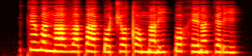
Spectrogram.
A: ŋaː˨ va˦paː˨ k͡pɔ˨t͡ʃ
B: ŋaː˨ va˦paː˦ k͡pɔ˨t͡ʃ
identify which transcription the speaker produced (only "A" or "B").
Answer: A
